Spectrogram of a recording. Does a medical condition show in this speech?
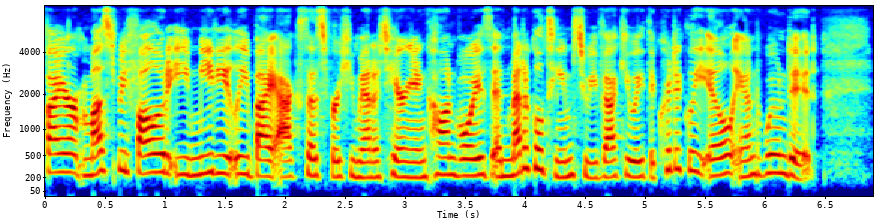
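No.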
